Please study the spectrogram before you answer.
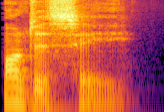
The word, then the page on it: odyssey: British English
